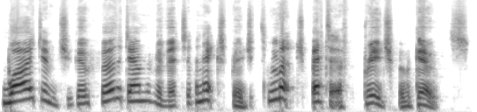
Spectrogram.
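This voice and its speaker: A woman reading a storybook aloud and voicing a tiny, timid spider in a high, hesitant voice. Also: big pitch swings, normal speed, no echo, distant mic.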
